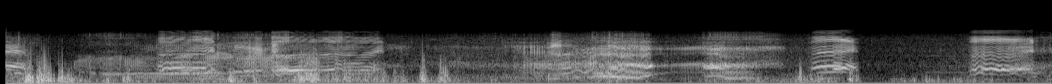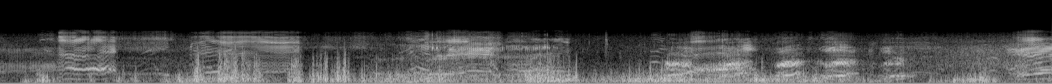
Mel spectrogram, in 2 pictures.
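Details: Galapagos sea lion families, wild and close by in the Galapagos, where fights occur. They give a dense, overlapping chorus of loud, harmonic, bleating and barking calls with almost no pause. Voices may also be present.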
